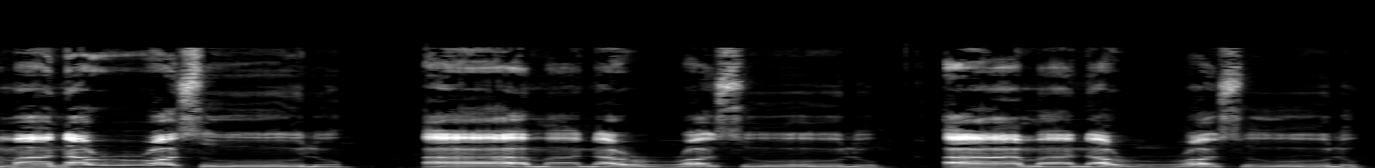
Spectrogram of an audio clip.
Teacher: রসুল রজবর র মোটা হবে রসুল একসাথে হবে আমানার রসুল আমানার রসুল আমানার রসুল দেখুন এই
